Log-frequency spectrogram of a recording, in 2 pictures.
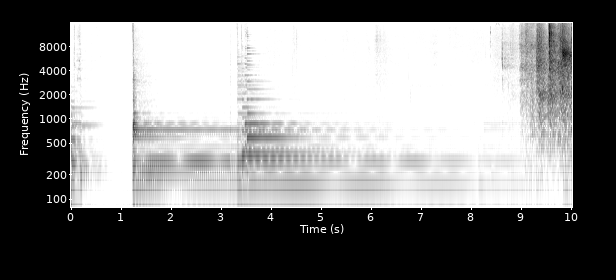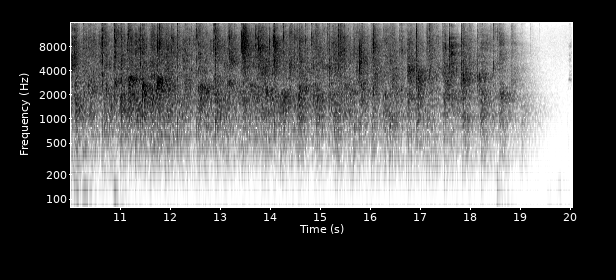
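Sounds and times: audience applauding: 9.0s - 19.5s.

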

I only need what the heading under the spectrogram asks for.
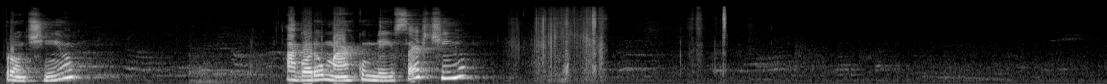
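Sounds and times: cloth rustling: 4.9s - 7.6s.

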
